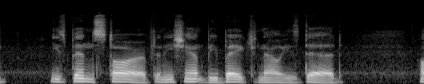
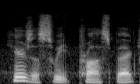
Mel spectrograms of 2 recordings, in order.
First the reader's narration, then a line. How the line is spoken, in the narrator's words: muttered Joe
